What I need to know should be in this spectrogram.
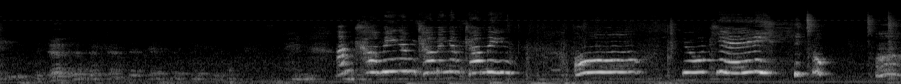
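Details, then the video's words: Frenchie Nordberg, a French Bulldog, during crate training makes funny human-like noises: after a quiet start, a run of drawn-out, wavering, moaning whines in bursts of about a second, each sliding slightly in pitch, with short gaps between them. "cute french bulldog making funny noises"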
